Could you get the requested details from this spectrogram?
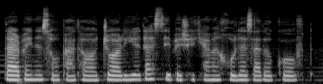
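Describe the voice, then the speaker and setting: Female narrator for a serialized story, measured and even, faint music underneath. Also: medium pitch.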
